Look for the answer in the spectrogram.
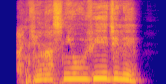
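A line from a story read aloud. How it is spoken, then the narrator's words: Delighted whisper. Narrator (Russian): восторженно зашептал Мозайка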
